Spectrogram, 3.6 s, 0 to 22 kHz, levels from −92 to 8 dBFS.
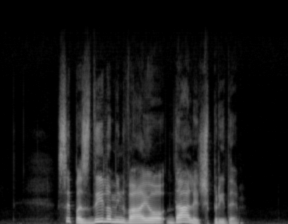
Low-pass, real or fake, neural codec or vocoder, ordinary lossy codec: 19.8 kHz; fake; vocoder, 44.1 kHz, 128 mel bands every 512 samples, BigVGAN v2; none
